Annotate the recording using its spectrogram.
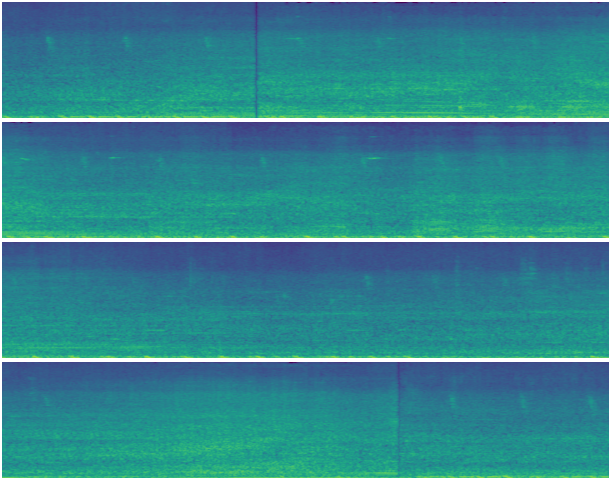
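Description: Street traffic with motor scooters and cars running by. Vehicles pass close twice, each one swelling and fading, about a quarter of the way in and again near the end.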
